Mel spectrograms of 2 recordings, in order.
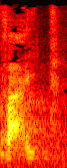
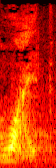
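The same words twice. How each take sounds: First: The name begins with a V sound. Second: The name begins with a W sound. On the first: "lo pronunciava la tedesca"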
